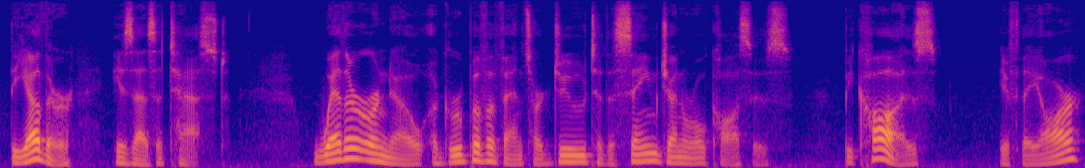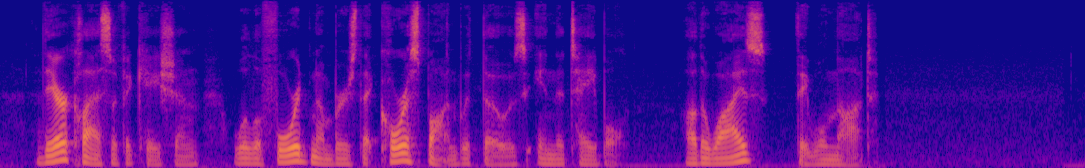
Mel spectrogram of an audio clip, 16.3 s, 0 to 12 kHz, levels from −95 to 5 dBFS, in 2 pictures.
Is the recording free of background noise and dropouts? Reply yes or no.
yes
